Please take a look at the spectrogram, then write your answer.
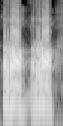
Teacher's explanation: фатха приобретает оттенок о, ро читается твердо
